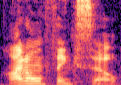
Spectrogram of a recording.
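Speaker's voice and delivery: normal talking voice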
